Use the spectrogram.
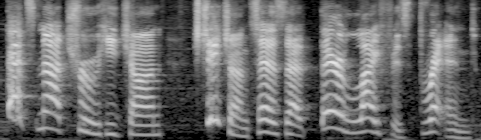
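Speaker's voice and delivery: ordinary talk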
